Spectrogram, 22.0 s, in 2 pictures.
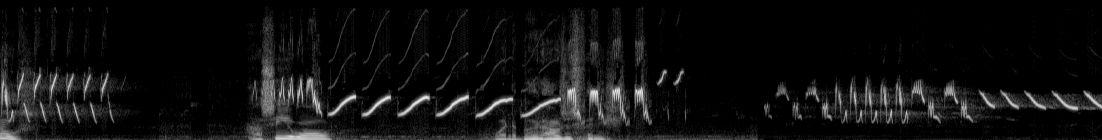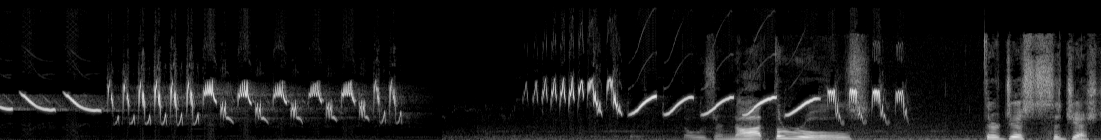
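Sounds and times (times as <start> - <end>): songbird trilling: 0.0 - 1.2, 2.5 - 6.9, 7.6 - 15.2, 16.1 - 20.2.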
